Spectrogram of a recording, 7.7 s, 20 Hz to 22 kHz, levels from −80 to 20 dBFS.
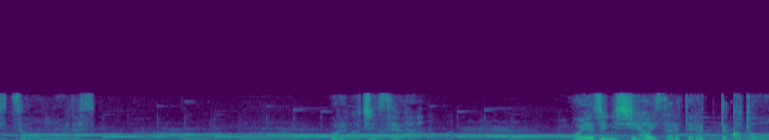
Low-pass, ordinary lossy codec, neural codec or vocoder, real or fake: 7.2 kHz; none; none; real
